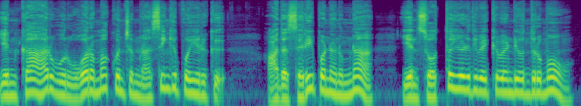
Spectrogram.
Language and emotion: Tamil, fearful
